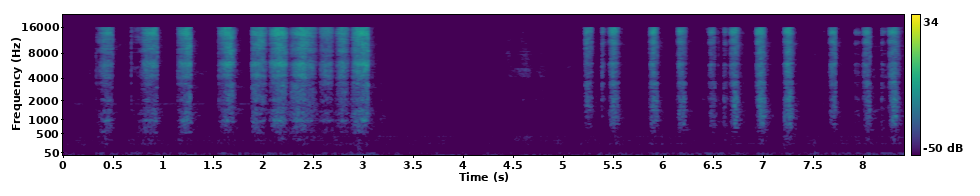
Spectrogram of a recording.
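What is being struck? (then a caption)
Graphite pencil on a paper sheet on a hard surface. A graphite pencil held in the hand scratches and rubs across a flat sheet of white drawing paper with a Goku sketch, lying on a hard surface, while drawing. Quick, bright, raspy strokes come in a dense run for about three seconds, pause for two quiet seconds, then return as a series of shorter, separate scratches.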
